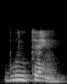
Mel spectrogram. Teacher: at the end of phrases, there is a tendency for them to nasalize that final ng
